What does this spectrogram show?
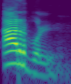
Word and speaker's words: árbol: okay entonces acá tenemos la palabra árbol árbol tenemos la sílaba tónica en ar De hecho tiene el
